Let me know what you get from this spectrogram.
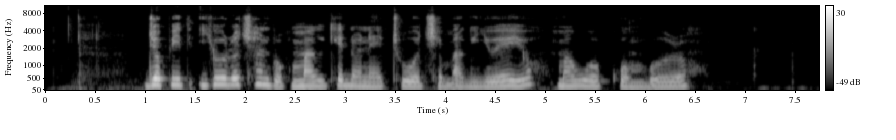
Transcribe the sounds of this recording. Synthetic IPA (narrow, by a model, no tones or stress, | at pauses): d͡ʒɔpit̪joɾot͡ʃandɾukmaɡkʰedonɛtʰwot͡ʃema̰ɡjwejo | mawokːwomboɾo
